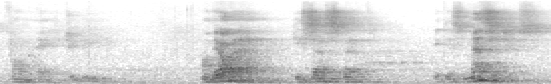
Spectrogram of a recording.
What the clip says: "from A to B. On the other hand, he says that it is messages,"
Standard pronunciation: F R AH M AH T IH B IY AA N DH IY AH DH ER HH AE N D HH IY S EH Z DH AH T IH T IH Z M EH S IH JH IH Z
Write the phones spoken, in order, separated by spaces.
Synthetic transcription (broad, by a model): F R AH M AH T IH B IY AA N DH IY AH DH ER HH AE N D HH IY S EH Z DH AH T IH T IH Z M EH S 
